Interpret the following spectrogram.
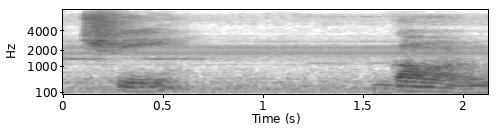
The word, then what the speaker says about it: Qi Gong: And you can spell it the way I spell it in the header, Q-I, Qi, Gong, G-O-N-G.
